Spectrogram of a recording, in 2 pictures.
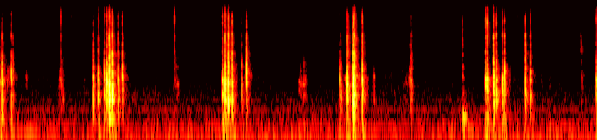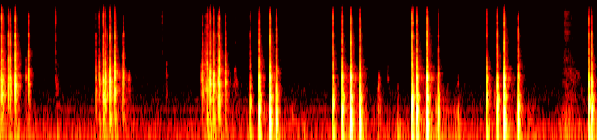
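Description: Gold metal filigree claw nails tap a small printed paperboard chocolate box resting on a table. Quick, dry, papery clicks come in short clustered bursts about every second and a half, growing denser and louder toward the end. Each tap dies almost instantly over a faint steady low hum.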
